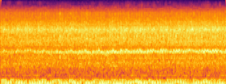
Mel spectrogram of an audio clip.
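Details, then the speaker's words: Ford Focus ST barn find just after its first start following fuel priming, with compression on all cylinders. The idle is lumpy, stumbling every few pulses. The misfire is suspected to be bad old fuel in the injector rail (no return system) and starts clearing. "That could be just fuel. Yeah. Okay. Bad fuel in the injector rail. Because it doesn't have a return system for the fuel."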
